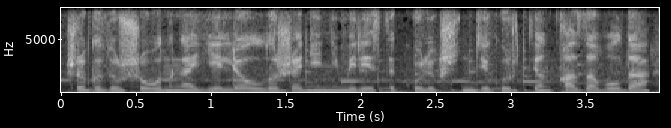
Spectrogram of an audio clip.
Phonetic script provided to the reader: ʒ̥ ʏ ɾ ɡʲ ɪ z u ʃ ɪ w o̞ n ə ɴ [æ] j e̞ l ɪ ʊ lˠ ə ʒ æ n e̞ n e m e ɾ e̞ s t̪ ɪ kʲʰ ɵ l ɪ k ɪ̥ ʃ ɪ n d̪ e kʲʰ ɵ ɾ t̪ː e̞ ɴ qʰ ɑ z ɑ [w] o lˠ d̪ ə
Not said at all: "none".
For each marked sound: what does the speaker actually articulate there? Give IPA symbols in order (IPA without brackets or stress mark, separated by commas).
æ, b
